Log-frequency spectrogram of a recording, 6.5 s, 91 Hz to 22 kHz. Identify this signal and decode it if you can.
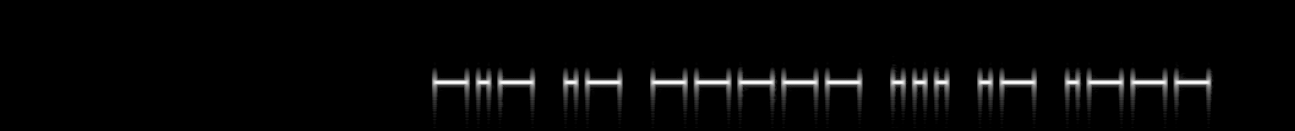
Morse code, heard as a keyed tone, about 22 wpm, 700 Hz. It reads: KA0SAJ
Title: USA Call Signs - 6 Characters - Repeated 3x - 22wpm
